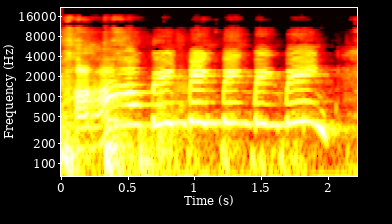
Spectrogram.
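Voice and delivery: very high squeaky bing chant; squeaky praising a dog. Real, not acted. Celebrating again.

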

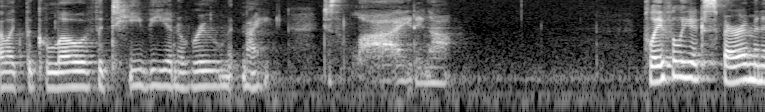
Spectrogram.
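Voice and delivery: calm guide, sinking into breathy near-whispers at times; guided meditation. Real, not acted. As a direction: lead them gently, with long pauses between thoughts. Leads a guided visualization.

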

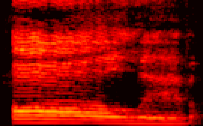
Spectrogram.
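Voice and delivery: "Olive" with a long, loud open ah at the start; stressed first vowel. Shown as a demonstration. Teacher models the word for the class, stressed. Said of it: "Say olive with me".

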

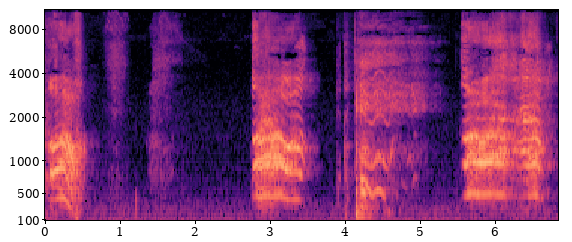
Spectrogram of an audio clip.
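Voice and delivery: high straining groan, held long; hammed-up effortful "ah"; strained groan. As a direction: grunt and strain as if nothing will come. Acting out straining on top of her.

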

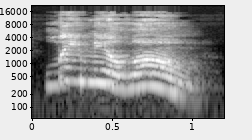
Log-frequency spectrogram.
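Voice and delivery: high, loud gosling yell; squawked. A narrator's reading. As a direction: shout it at mother, wanting to be left alone. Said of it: "he squawked".

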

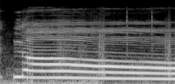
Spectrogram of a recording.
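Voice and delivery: loud, high drawn-out yell; real dismayed shout. Real, not acted. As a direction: yell out in defeat. Loses to a game jumpscare.

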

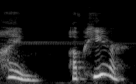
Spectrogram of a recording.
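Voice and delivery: high little spider voice; small voice. A narrator's reading. Baby spider calls from the doorway, small voice. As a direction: call down lightly in a high voice. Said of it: "he heard a small voice".

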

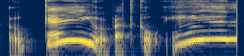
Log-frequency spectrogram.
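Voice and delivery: very high, fast, thrilled squeal; excited squeal. Real, not acted. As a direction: squeal it like a fan. Excited squeal over the scene.

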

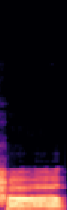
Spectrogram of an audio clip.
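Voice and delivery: ہا from the throat; throaty ha. Shown as a demonstration. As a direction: make ہا come from the throat. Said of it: "جیسے میری آواز نکل رہی ہے".

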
